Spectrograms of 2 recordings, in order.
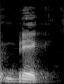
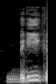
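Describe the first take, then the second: First: ब्रेक with an ay vowel; correct "break" vowel. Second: ब्रीक with a long ee; wrong vowel, "breek". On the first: Teacher correcting a misreading, ब्रेक with ay. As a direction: say ब्रेक with ay, avoiding ee. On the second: Teacher warning of a misreading, ब्रीक with ee. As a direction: say ब्रीक with ee, as a mistake. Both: Shown as a demonstration. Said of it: "ब्रीक ना पढ़े कोई".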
